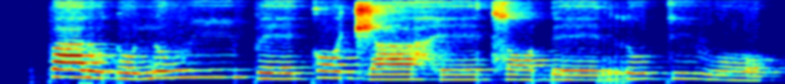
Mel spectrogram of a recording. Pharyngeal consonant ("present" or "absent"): absent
